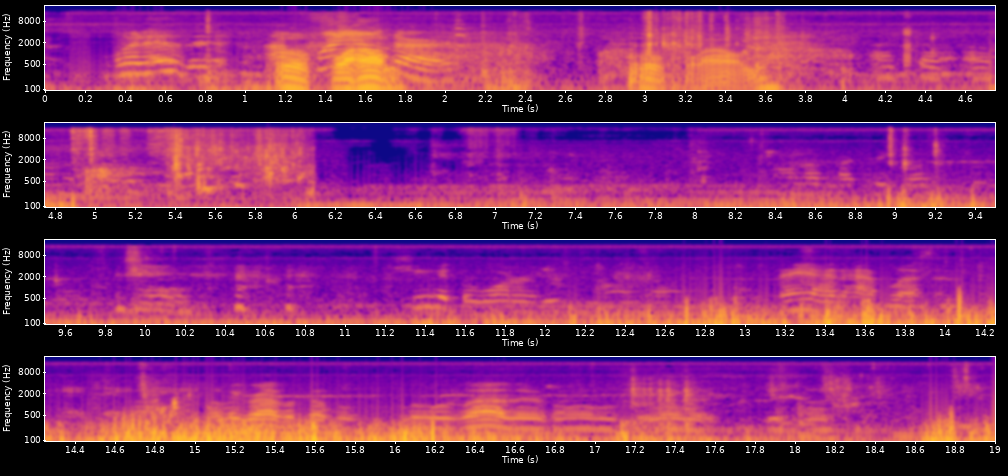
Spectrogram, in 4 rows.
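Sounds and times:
indistinct voices: 0.0 - 10.4
low steady rumble: 3.8 - 19.0
water lapping against boat hull: 4.7 - 6.2, 17.2 - 19.0.

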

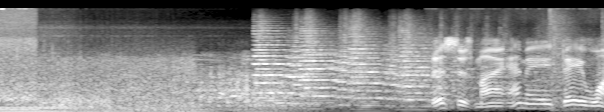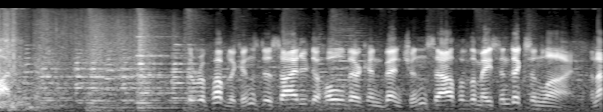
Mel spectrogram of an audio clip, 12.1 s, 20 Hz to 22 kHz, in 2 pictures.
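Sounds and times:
low hum: 0.0 - 3.4.

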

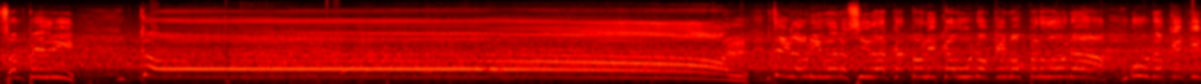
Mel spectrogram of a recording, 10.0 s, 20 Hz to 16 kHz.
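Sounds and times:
commentator shouting goal: 0.0 - 10.0
stadium crowd noise: 0.0 - 10.0.

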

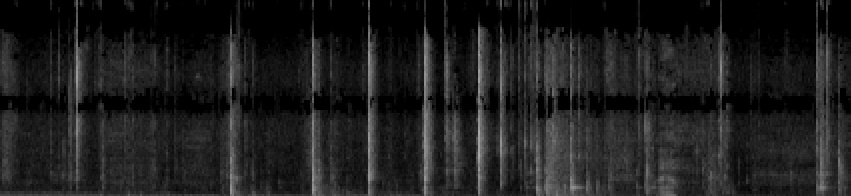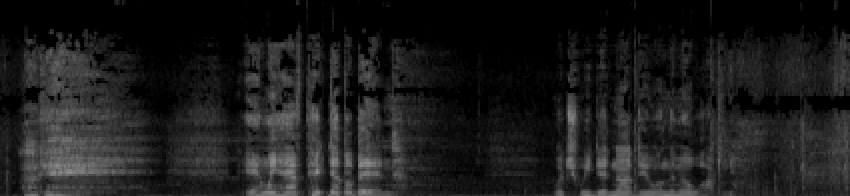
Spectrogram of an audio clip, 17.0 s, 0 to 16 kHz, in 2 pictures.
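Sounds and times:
wood pieces handled: 0.5 - 8.7.

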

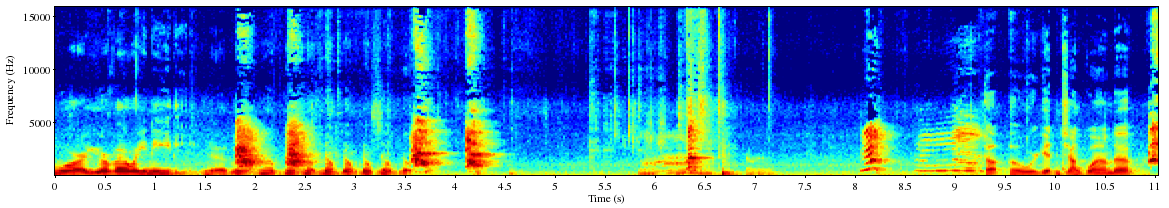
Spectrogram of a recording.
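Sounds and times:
puppy barking: 1.8 - 2.7, 3.6 - 4.6, 6.1 - 6.6, 8.0 - 9.3.

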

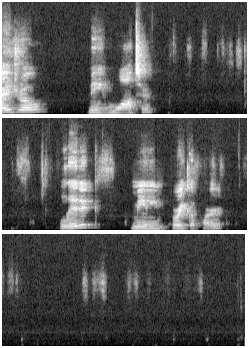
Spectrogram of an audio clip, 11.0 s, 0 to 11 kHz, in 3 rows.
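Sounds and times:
marker writing on board: 2.5 - 4.2, 6.6 - 7.8, 8.6 - 10.6.

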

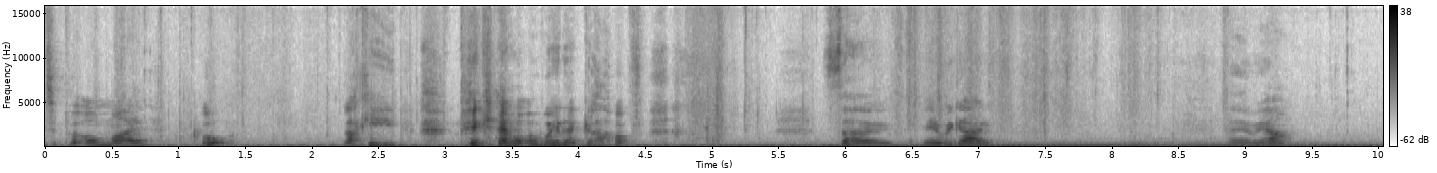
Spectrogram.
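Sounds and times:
woman's voice: 0.0 - 1.5, 2.2 - 4.8, 5.8 - 7.3, 8.8 - 9.4
low room hum: 0.0 - 10.0
paper slips rustling: 4.6 - 8.4.

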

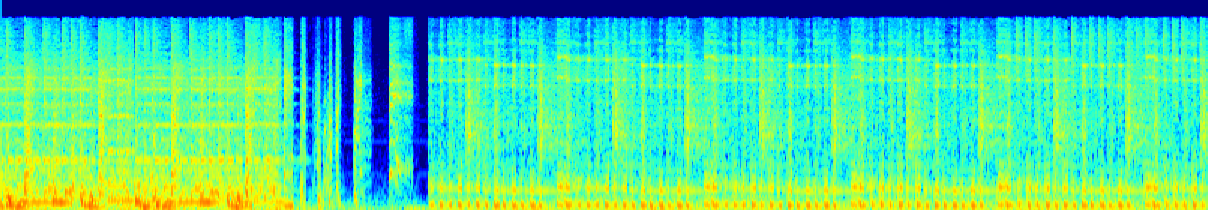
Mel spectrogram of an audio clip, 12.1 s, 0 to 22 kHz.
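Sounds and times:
heavy bass: 0.0 - 3.0
breakbeat drums: 0.0 - 12.0
choppy music stabs: 0.0 - 12.0
turntable scratching: 0.0 - 12.0.

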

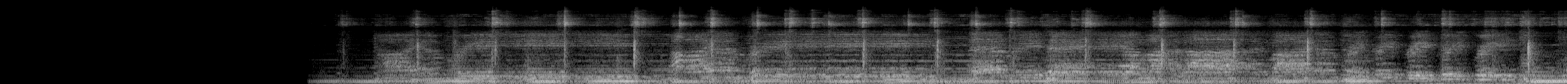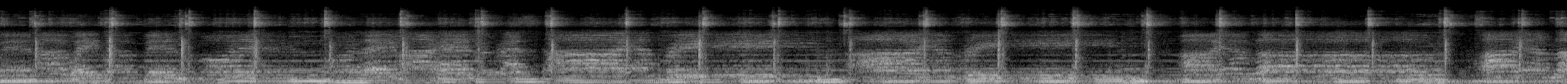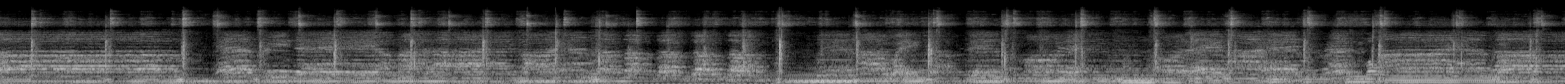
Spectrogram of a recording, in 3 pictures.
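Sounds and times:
tambourine struck on a beat: 3.1 - 46.9
gospel choir singing: 3.7 - 46.9
electric bass: 15.3 - 37.5.

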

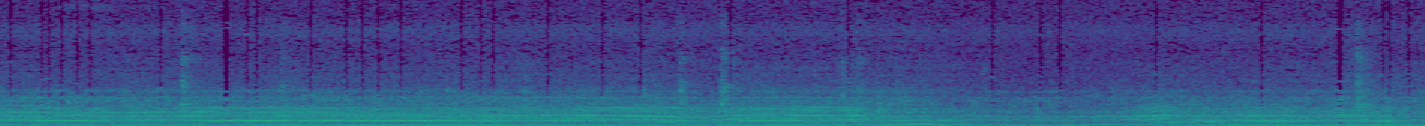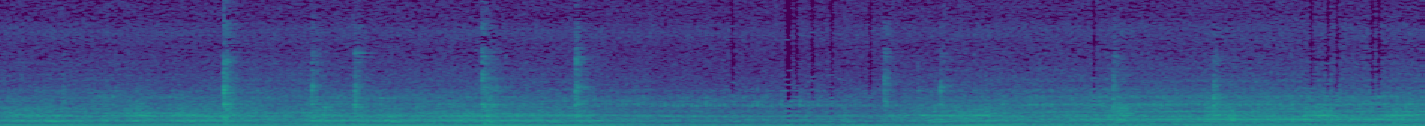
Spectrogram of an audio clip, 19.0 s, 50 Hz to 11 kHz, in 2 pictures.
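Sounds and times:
loader pushing dirt: 0.0 - 19.0
tractor diesel engine running: 0.0 - 19.0.

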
